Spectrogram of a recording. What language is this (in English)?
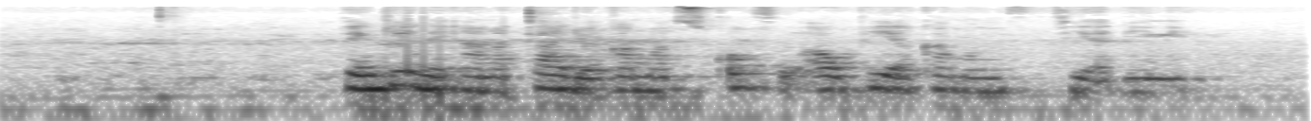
Swahili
